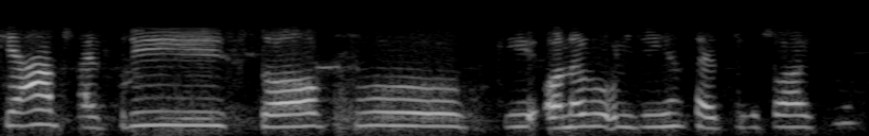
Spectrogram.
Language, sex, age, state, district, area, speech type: Hindi, female, 30-45, Uttar Pradesh, Sonbhadra, rural, conversation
